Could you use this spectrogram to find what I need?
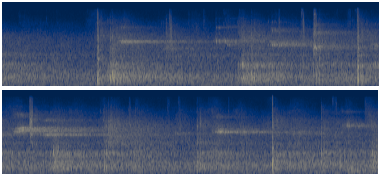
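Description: A tennis racket strikes a ball with sharp pops.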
